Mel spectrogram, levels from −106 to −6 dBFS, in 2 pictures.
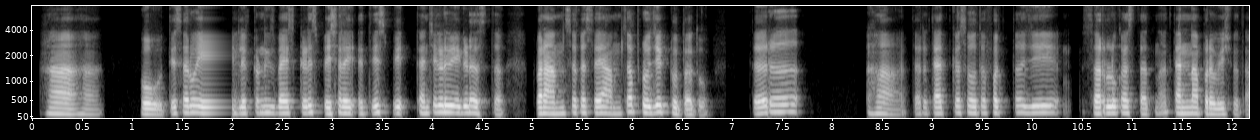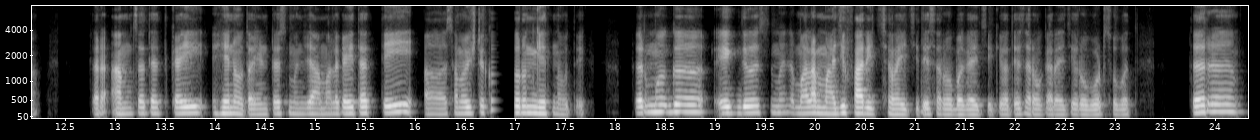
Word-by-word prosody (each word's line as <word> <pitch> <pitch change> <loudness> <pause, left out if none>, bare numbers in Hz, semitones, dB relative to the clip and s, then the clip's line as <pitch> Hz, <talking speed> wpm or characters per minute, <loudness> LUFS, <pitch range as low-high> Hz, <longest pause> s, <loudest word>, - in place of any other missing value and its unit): हां, 140 -2 +3
हां. 125 -2 -8 0.5
हो, 140 - +5 0.2
ते 150 - 0
सर्व 170 +1 +4
इलेक्ट्रॉनिक्स 155 +1 0
बॅचकडे 155 +1 +3
स्पेशल 150 -1 +1
आहे 155 -1 -1
ते 170 - +4
स्पे 170 -2 -1
त्यांच्याकडे 170 +3 +2
वेगळं 165 -1 +5
असतं. 135 -5 -3 0.3
पण 155 - +6
आमचं 150 +2 +2
कसं 165 -1 0
आहे, 160 - +4
आमचा 150 +4 -1
प्रोजेक्ट 175 +1 +4
होता 135 -4 +1
तो. - - -10 0.5
तर 160 +4 +3
अ 185 +1 0 0.7
हां, 140 -4 -5
तर 145 - -8
त्यात 150 0 +3
कसं 165 0 -2
होतं 160 0 +1
फक्त 160 +1 -3
जे 170 - +3 0.5
सर 150 0 +4
लोक 160 +1 +5
असतात 160 -4 -2
ना - - -9
त्यांना 155 0 +2
प्रवेश 135 0 +2
होता. - - -13 0.6
तर - - -2 0.2
आमचा 145 +2 -4
त्यात 150 -1 -2
काही 160 +2 +4
हे 155 +1 +2
नव्हता 145 -3 -1
इंटरेस्ट 140 +4 -6
म्हणजे 145 0 -5
आम्हाला 140 +1 -5
काही 150 0 +3
त्यात 160 - +4 0.2
ते 165 - +5 0.3
अ, 135 0 -7
समाविष्ट 155 +1 -2 0.3
करून 165 -1 +3
घेत 150 -1 +2
नव्हते. 135 -3 -12 0.5
तर 160 +1 +2
मग 185 0 +1
अ, 185 -1 0 0.2
एक 160 0 0
दिवस 165 +1 +4 0.4
मला 155 +2 +2
माझी 150 0 0
फार 155 -1 +6
इच्छा 145 0 -3
व्हायची 130 -1 -3
ते - - 0
सर्व 130 -2 -5
बघायची 125 0 -2
किंवा 125 - -6
ते 135 - -2
सर्व 135 -2 -5
करायचे 120 +1 -6
रोबोट्ससोबत. 125 0 -5 0.6
तर 180 +3 +5
अ, 190 0 -1
155 Hz, 185 wpm, -28 LUFS, 140-165 Hz, 0.7 s, पण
